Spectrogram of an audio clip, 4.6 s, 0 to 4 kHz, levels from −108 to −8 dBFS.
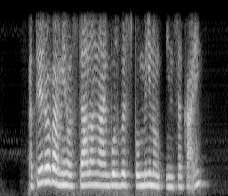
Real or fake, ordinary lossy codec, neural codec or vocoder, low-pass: fake; none; codec, 16 kHz in and 24 kHz out, 0.6 kbps, FocalCodec, streaming, 2048 codes; 3.6 kHz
